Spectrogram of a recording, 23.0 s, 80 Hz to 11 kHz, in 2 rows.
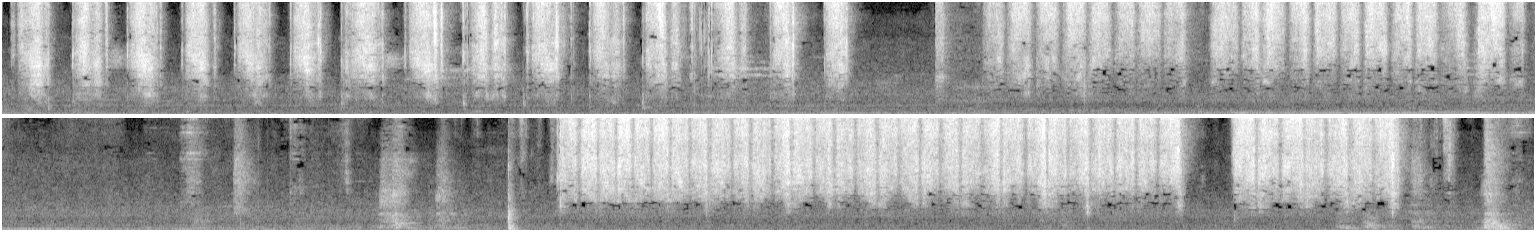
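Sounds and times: sandpaper sanding wood: 0.0 - 6.4, 7.4 - 11.4, 15.7 - 22.0.

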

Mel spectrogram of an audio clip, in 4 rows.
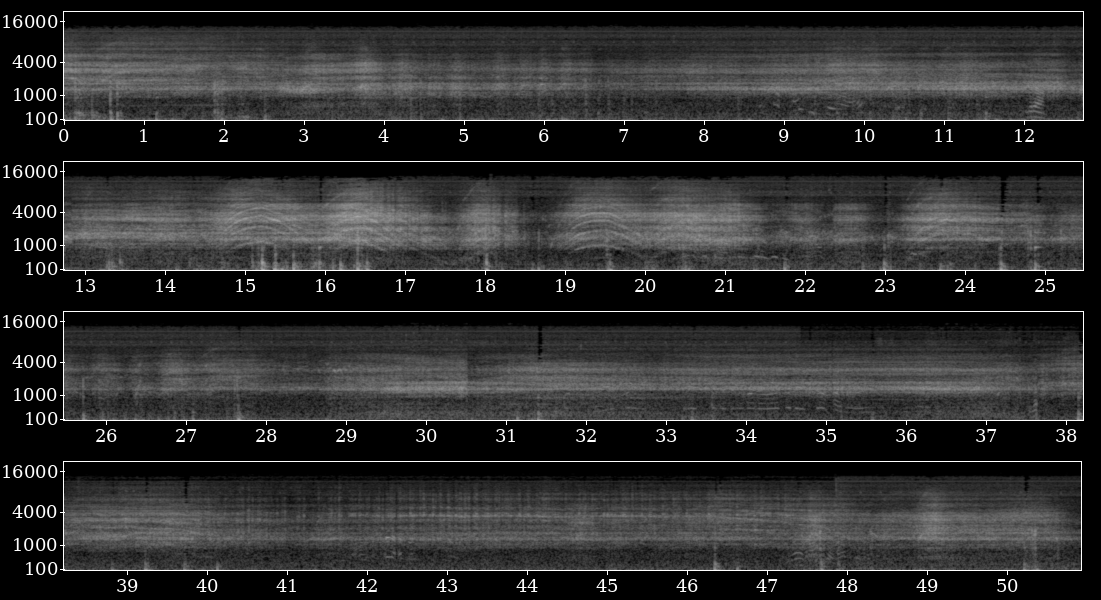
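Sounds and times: electric motors whining: 0.0 - 50.9
rc trucks driving on ice: 0.0 - 50.9.

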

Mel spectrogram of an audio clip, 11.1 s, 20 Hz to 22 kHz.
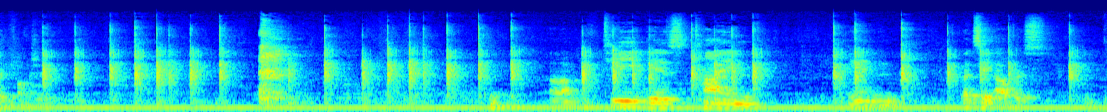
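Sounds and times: chalk tapping on a chalkboard: 0.4 - 11.0.

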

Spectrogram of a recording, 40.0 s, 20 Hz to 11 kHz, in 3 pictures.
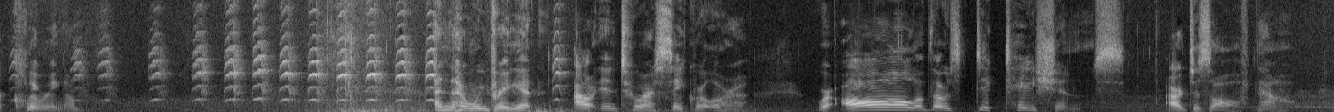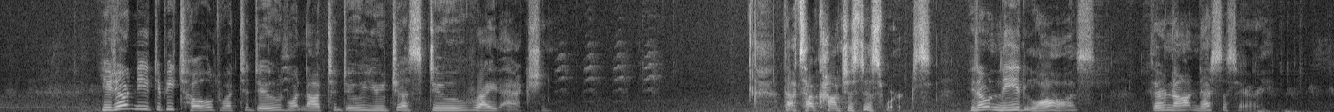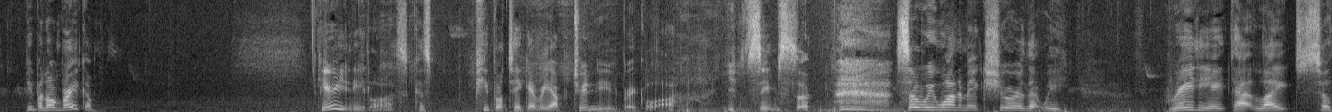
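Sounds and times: faint low rumble: 10.1 - 15.4.

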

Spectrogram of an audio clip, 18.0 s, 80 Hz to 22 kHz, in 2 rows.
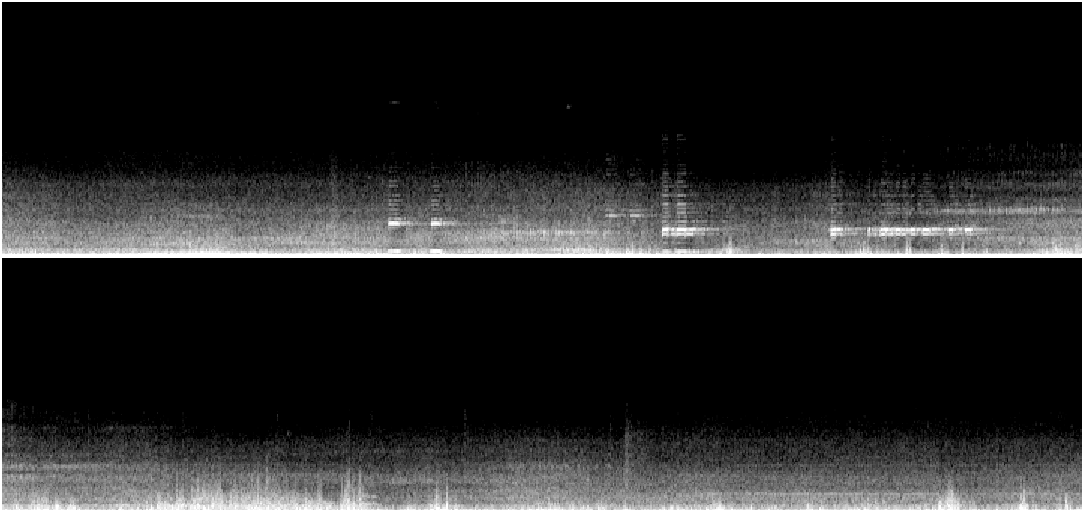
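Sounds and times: road and wind noise: 0.0 - 18.0
vehicle horn toots: 3.2 - 3.8, 5.0 - 6.1, 6.9 - 8.4.

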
